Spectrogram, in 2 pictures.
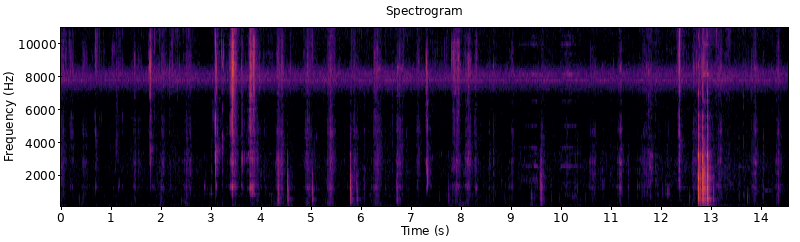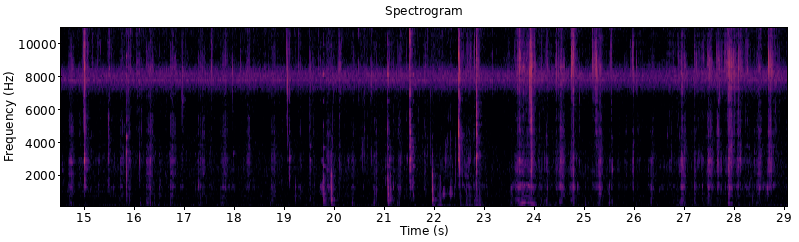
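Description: A person chewing and crunching fried fish and raw vegetables close to a clip-on microphone, with scattered short mouth clicks and crisp snaps. One louder sharp crack comes about 13 seconds in.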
